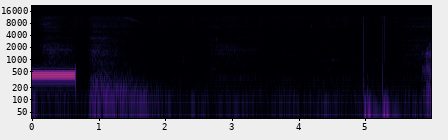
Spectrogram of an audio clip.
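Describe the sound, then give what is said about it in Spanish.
A telephone call is being placed: a steady mid-pitched tone holds for under a second and cuts off, followed by faint rustling and two short clicks. “Ya estamos haciendo la llamada”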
